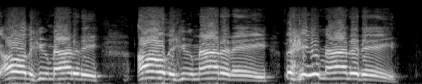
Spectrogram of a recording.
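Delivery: slow, high, loud, drawn-out wailing scream. Retelling a man with a microphone on the Hindenburg: imitating someone screaming. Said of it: "and he's screaming".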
